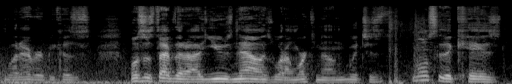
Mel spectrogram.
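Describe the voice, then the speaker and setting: A man's voice: mid-range voice, a little fast, fairly bright tone. A man with a light Mexican accent, rambling through casual gameplay commentary and laughing at himself. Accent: light Mexican Spanish. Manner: rambling, self-deprecating, frequent restarts and laughs. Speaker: gaming commentator.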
